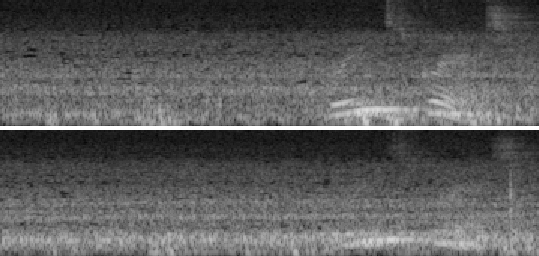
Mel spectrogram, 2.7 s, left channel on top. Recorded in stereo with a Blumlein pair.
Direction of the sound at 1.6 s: 35° left.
